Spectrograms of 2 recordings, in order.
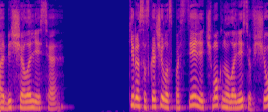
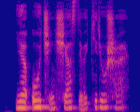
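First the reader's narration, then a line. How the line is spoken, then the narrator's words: Affectionate whisper. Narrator (Russian): ласково зашептала Леся мне на ухо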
